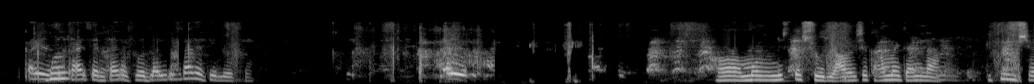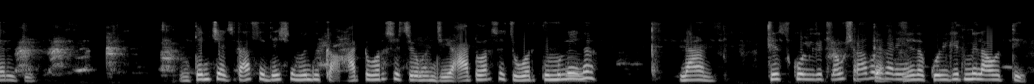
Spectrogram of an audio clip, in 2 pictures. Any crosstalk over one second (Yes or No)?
No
